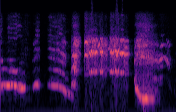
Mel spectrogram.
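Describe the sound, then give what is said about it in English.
A woman imitates a dolphin with a loud, rapid run of high-pitched squeals, chirps and chattering whistles, broken by a few brief pauses and ending in a falling squeak. “She can dance, she can sing, she can do dolphin impressions, like she's a professional there.”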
